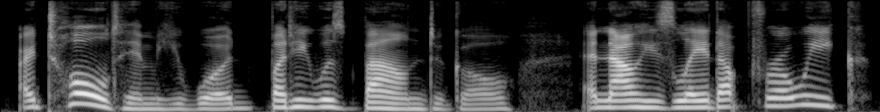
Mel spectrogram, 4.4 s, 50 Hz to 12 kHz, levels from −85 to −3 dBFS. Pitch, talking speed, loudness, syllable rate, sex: 190 Hz, 260 wpm, -20 LUFS, 4.9 syllables/s, female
